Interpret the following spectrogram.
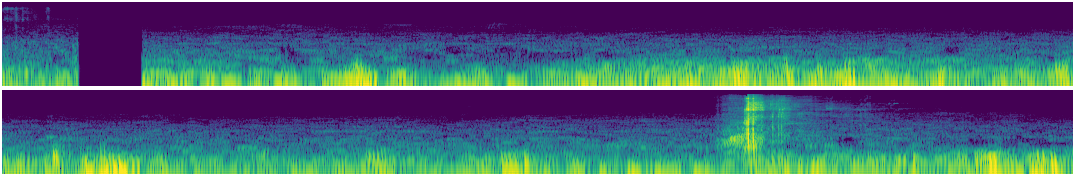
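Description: A golf driver striking a teed-up ball: a single sharp crack with a brief ring about nine seconds in, over a steady low background rumble.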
